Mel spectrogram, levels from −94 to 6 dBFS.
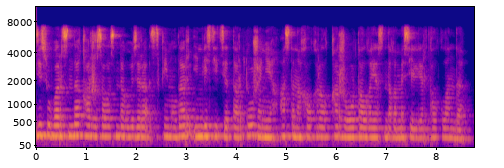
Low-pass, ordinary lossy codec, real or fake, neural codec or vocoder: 7.2 kHz; none; real; none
